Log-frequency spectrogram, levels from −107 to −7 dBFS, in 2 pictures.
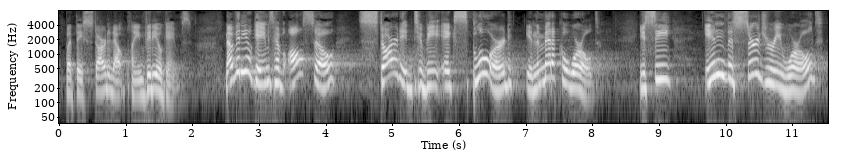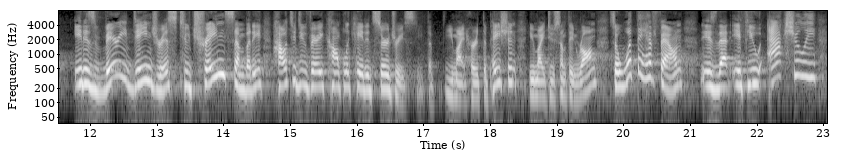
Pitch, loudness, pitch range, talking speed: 235 Hz, -21 LUFS, 195-300 Hz, 155 wpm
